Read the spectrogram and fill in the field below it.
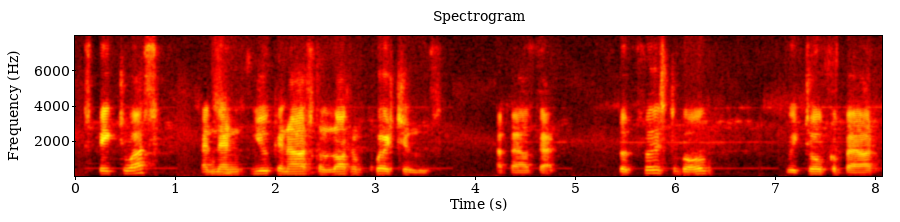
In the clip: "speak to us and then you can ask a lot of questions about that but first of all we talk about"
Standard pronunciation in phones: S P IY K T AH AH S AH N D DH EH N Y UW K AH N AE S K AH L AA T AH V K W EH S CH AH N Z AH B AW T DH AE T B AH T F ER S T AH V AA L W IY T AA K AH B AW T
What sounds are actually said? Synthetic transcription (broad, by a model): S P IY K T AH AH S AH N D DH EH N Y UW K AH N AE S K AH L AA T AH V K W EH S CH AH N Z AH B AW T DH AE T B AH T F ER S T AH V AA L W IY T AA K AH B AW T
